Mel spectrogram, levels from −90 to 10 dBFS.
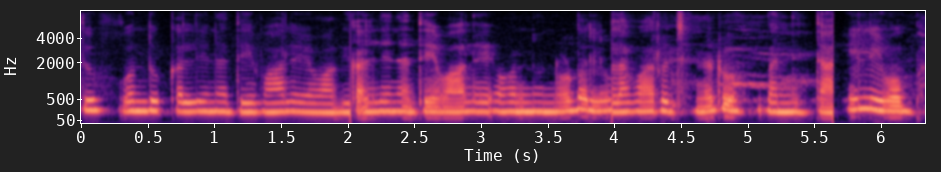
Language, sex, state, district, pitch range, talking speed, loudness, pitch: Kannada, female, Karnataka, Bellary, 205-220 Hz, 125 wpm, -16 LUFS, 210 Hz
